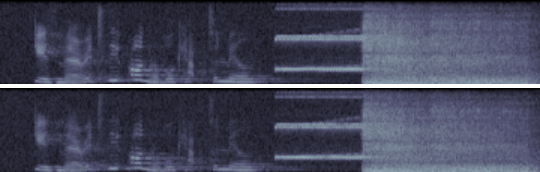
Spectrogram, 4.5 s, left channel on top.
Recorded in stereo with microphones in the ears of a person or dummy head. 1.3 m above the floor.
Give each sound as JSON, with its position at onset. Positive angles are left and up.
{"t": 0.3, "sound": "a woman speaking", "side_deg": 15, "distance_m": 1.3}
{"t": 2.3, "sound": "an explosion", "side_deg": 5, "distance_m": 4.0}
